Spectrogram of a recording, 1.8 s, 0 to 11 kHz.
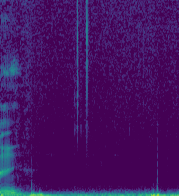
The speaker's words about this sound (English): And it's just the sound of his friend's heartbeat for 30 minutes.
